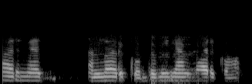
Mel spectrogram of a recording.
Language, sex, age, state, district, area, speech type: Tamil, female, 60+, Tamil Nadu, Ariyalur, rural, conversation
